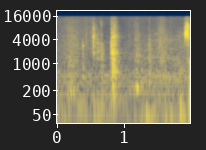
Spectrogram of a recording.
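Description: A small wooden cupboard door being opened by hand, with one sharp click a little before a second in and a softer knock after it.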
